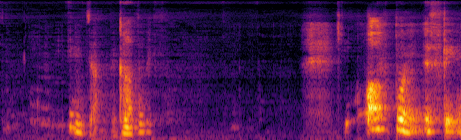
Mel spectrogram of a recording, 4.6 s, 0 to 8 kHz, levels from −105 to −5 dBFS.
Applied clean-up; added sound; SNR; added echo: neural mask model DeepFilterNet 3.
